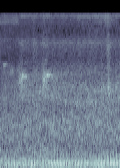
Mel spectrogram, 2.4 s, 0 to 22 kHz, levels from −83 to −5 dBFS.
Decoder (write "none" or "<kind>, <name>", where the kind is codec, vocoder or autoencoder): autoencoder, DAC-VAE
